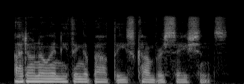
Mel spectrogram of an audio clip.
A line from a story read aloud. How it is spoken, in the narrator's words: Ye said softly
